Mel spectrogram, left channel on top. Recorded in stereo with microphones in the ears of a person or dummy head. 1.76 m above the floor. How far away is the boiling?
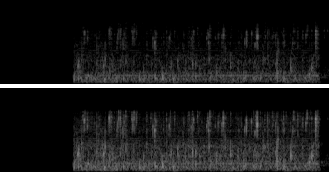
About 0.8 m.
